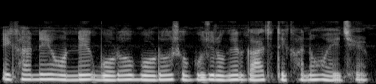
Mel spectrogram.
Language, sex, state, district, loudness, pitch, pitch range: Bengali, female, West Bengal, Alipurduar, -14 LUFS, 215 Hz, 210-220 Hz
